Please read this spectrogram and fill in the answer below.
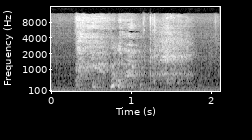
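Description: A faint, muffled cough over a low steady hum.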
